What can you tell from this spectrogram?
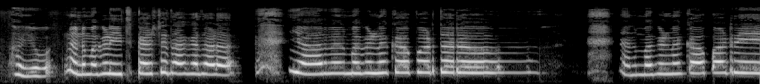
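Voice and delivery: crying out with long, high wails; wailing in tears. Acted. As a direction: wail and plead like a desperate mother. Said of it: "ಅಳ್ಬೇಡ ಅಮ್ಮ".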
